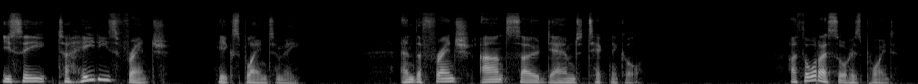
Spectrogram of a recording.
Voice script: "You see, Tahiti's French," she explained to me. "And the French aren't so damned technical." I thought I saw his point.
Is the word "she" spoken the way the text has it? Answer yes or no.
no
